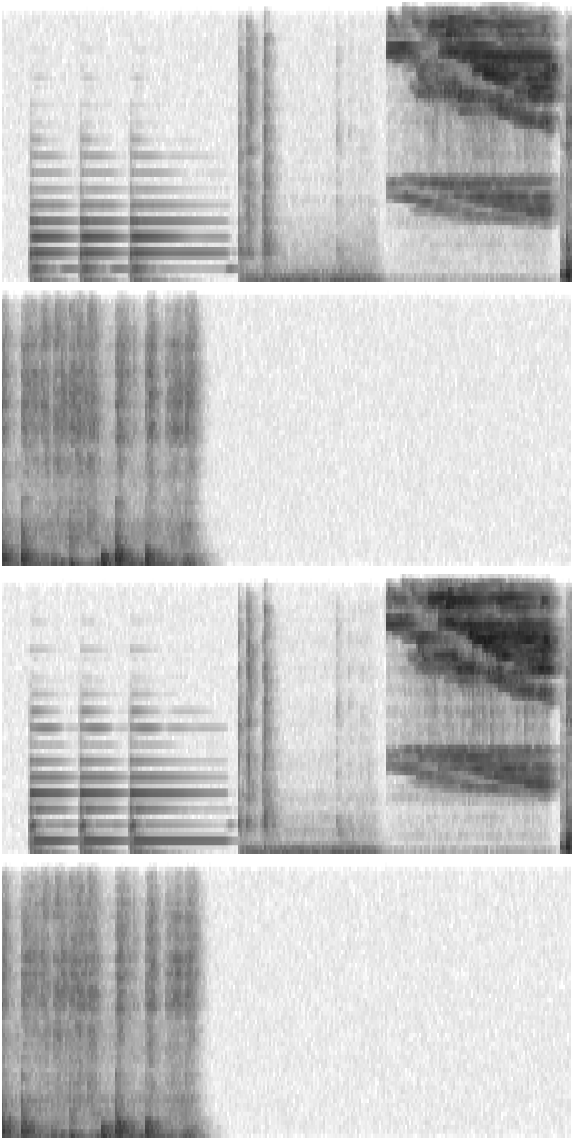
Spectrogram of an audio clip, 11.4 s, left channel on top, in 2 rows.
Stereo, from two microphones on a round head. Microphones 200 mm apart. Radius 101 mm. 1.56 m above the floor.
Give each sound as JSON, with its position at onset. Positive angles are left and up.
{"t": 0.3, "sound": "a piano", "side_deg": -30, "distance_m": 0.8}
{"t": 2.4, "sound": "tearing paper", "side_deg": -20, "distance_m": 1.8}
{"t": 3.8, "sound": "a chime", "side_deg": -30, "distance_m": 0.7}
{"t": 5.6, "sound": "writing", "side_deg": 10, "distance_m": 1.7}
